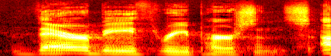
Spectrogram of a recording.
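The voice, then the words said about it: Pirate accent. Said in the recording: “I always read that with a pirate accent.”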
